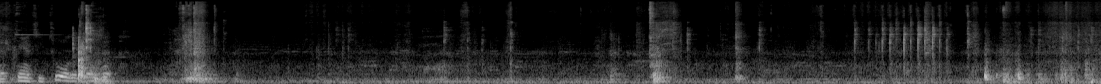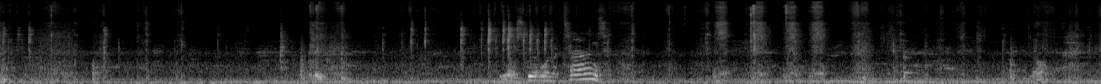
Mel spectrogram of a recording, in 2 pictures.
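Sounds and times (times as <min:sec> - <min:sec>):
metal parts knocking and clattering: 0:08.5 - 0:12.3, 0:13.9 - 0:17.1.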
